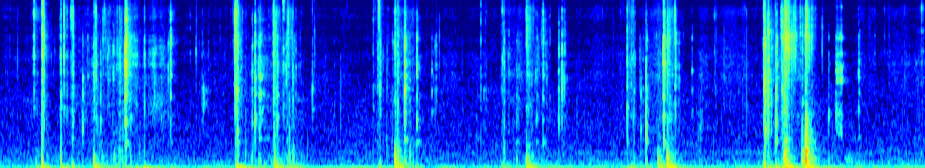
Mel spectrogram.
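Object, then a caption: Soap bar shaved by a metal blade. A solid, dry green soap bar held in the hand is shaved with a metal blade into long curls and flakes. Quick, crisp scraping cuts come one after another, each a short bright rasp with a soft low thud underneath. They fade almost at once, with brief quiet gaps between strokes.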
